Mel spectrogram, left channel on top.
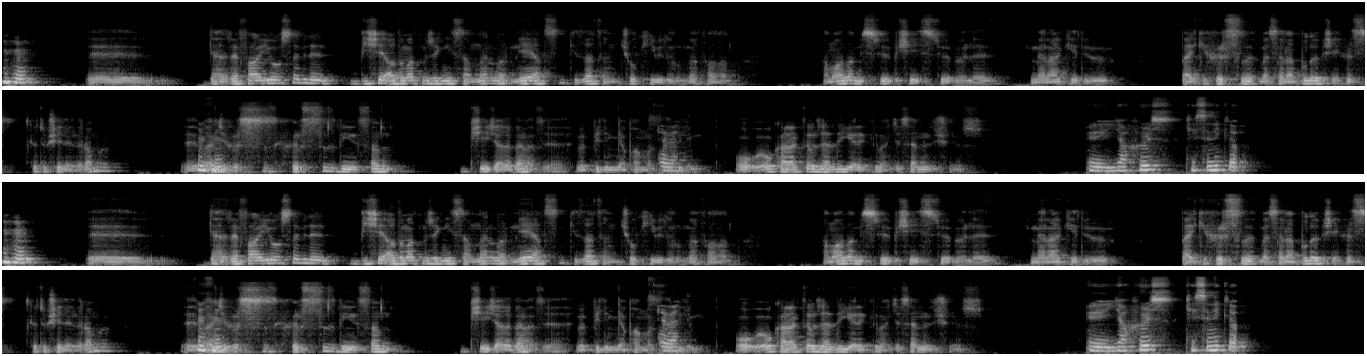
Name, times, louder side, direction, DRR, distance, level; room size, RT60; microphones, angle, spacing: voice 1, 0.0-0.3 15.6-15.9 20.2-20.4 24.5-26.0, right 2 dB, 45° right, 0.6 m, -20 dB
voice 2, 0.8-1.6 2.1-7.3 8.2-10.0 10.3-11.1 11.8-14.7 15.4-17.6 18.3-20.6 21.0-23.4, right 1 dB, 15° right, 0.8 m, -25 dB
16.0 x 5.7 x 5.5 m
head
